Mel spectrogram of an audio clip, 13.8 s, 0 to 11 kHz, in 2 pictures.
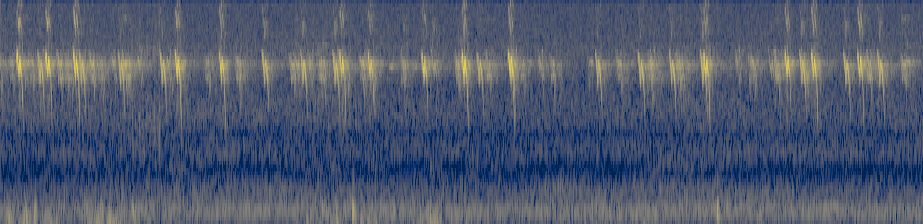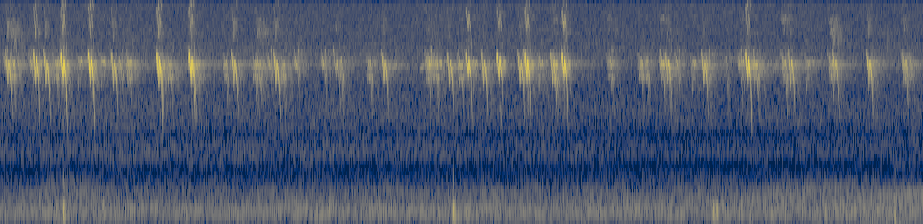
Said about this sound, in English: So recording, those last two birds were mixed up. That was actually bird 220 that was calling as 219, stop.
